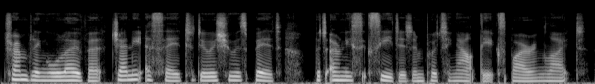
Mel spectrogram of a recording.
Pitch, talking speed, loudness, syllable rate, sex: 180 Hz, 200 wpm, -18 LUFS, 5.6 syllables/s, female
